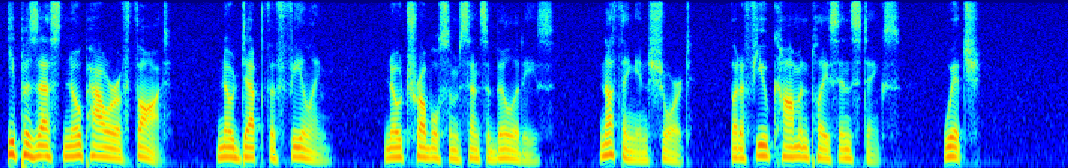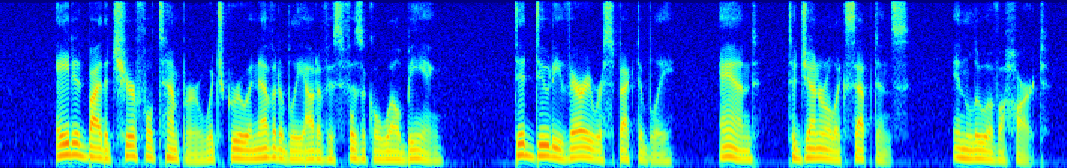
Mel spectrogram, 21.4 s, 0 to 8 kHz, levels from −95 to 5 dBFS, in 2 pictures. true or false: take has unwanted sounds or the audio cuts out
false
